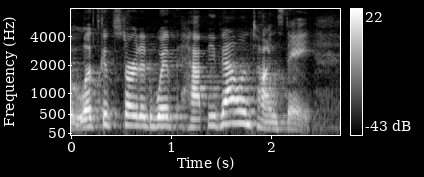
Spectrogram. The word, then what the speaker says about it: Valentine's: Okay, so it's not Valentine's, it's Valentine's.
